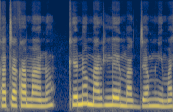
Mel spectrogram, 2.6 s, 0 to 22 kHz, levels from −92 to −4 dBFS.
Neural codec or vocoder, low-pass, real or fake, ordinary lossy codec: codec, 44.1 kHz, 7.8 kbps, DAC; none; fake; none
